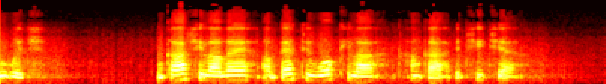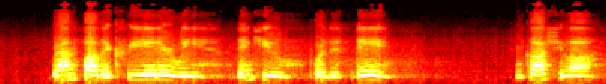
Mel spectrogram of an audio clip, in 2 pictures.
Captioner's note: native language spoken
